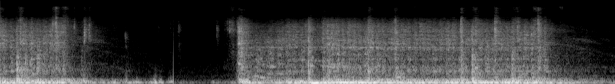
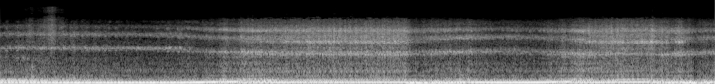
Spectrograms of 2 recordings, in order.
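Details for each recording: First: Chevrolet Scottsdale small-block V8 after new ignition parts, not started for a few weeks, choke off; steady cranking at about four beats a second, a pause, more cranking that never catches: crank no start, no spark. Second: Chevy Scottsdale truck after new engine parts, distributor ticking gone: deep engine note rises and falls cleanly with throttle, idling high, faint squeak from new belts; runs much better.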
